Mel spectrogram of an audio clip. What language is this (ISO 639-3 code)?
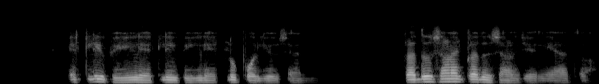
guj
